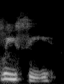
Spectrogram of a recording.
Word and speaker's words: Lissy: So Lissy, am I pronouncing that correct? Lissy from Silver Spring. Pardon? Hi, it's Lissy.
